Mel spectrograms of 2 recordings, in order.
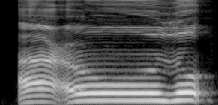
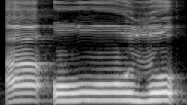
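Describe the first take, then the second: First: It starts with a constricted throat sound. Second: It starts with a plain vowel sound. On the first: The speaker calls it right. "melainkan a'udzu" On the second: The speaker calls it wrong. "Jangan dibaca a'udzu"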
